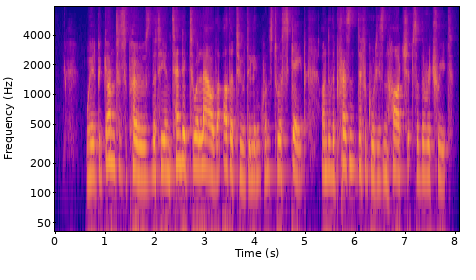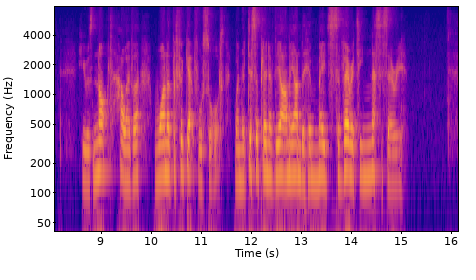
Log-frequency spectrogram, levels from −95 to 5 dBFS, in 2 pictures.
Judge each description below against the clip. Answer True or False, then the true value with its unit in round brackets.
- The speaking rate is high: False (170 wpm)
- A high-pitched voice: False (155 Hz)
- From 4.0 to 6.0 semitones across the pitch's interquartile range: False (2.4 semitones)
